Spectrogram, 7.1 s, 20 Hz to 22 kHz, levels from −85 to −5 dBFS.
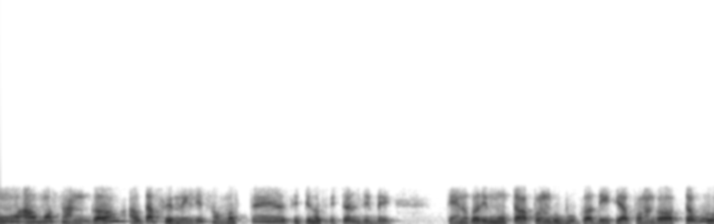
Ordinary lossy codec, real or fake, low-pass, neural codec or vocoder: Opus, 16 kbps; fake; 3.6 kHz; codec, 24 kHz, 6 kbps, HILCodec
